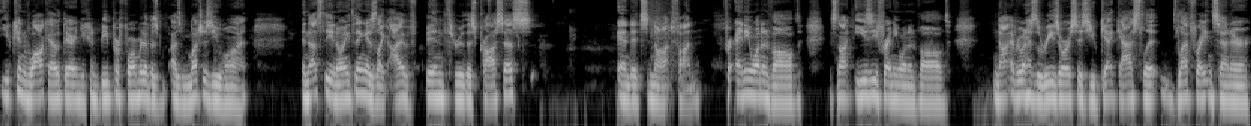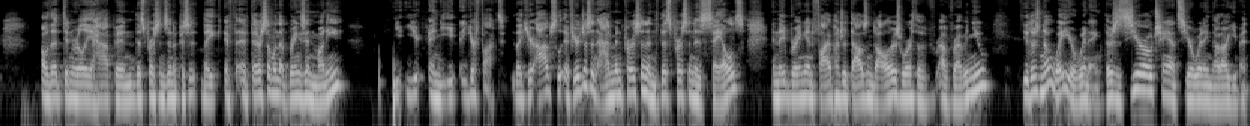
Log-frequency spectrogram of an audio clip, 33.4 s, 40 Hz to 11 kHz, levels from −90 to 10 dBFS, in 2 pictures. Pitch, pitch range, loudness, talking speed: 135 Hz, 125-150 Hz, -22 LUFS, 205 wpm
